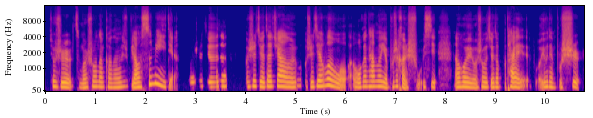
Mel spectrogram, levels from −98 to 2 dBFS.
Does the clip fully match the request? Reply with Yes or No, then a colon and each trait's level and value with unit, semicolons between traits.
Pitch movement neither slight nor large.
No: narrow, 2.2 semitones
